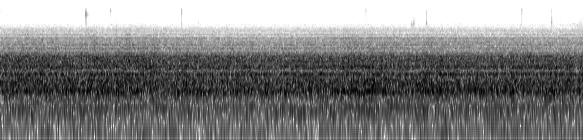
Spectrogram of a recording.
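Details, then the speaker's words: AWA transistor radio after refitting the speaker during restoration: steady loud hiss across the band, no station or voice received; still super noisy and dead, cause not found. "Yeah, it's still super noisy and not picking any stations up."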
